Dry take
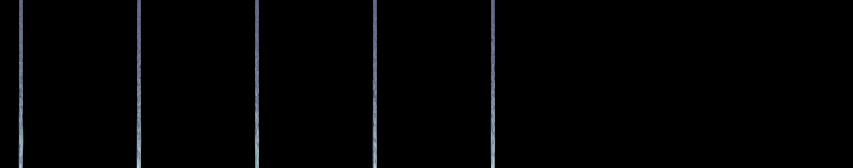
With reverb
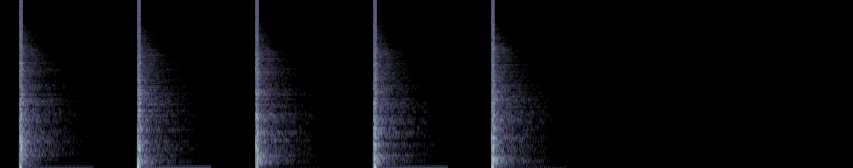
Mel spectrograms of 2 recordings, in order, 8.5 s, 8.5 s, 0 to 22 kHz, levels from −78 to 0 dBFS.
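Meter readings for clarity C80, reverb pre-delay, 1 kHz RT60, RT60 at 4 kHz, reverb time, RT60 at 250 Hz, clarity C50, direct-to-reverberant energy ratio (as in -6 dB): 13.5 dB, 3 ms, 1.0 s, 0.90 s, 1.0 s, 0.85 s, 10.5 dB, 3.0 dB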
